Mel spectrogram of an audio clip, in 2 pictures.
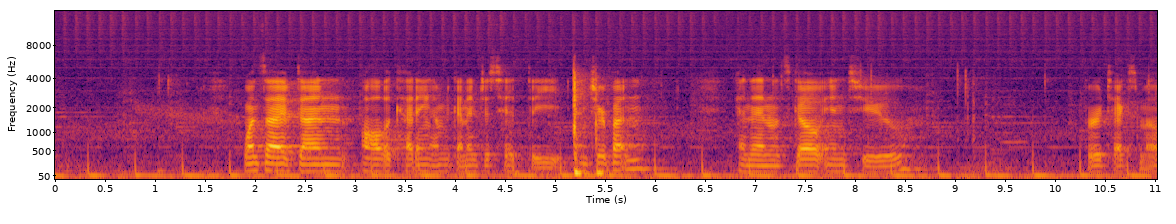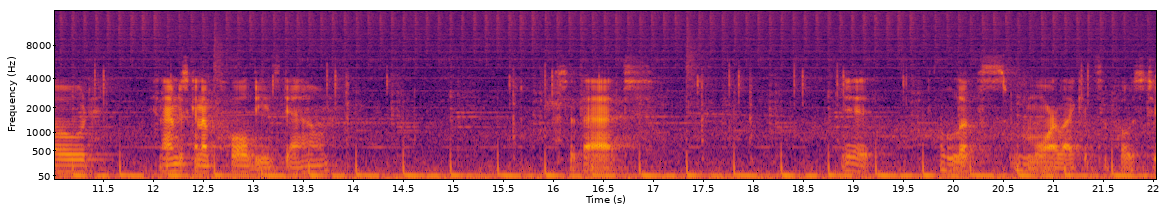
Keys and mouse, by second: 6.3 click, 7.2 right click, 8.1 middle click, 8.3 click, 9.0-10.0 right drag, 10.0 click, 12.3 click, 14.7 click, 17.0 right click, 20.5 right click.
